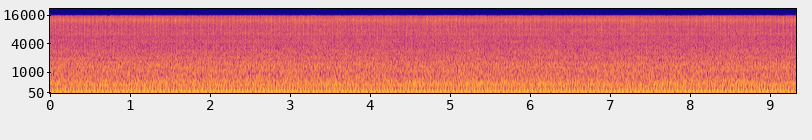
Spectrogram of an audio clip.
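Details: Kohler Courage 18 engine on a lawn tractor, after turning out the carburetor's low idle adjustment screw (non-adjustable jet) to stop governor surging; now an even, steady single-cylinder idle with no hunting, governor linkage no longer rocking.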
